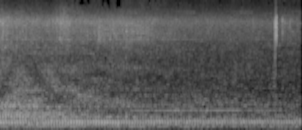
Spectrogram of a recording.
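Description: Motor vehicle engine running nearby, a steady low hum that slowly fades, with a single short click about four seconds in.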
